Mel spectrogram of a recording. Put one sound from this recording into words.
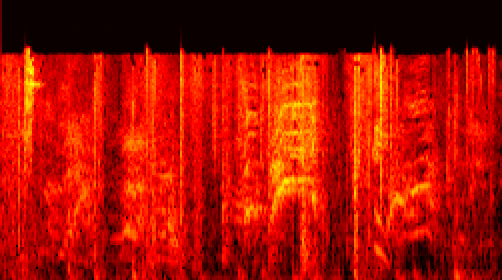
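A woman screams and shouts in panic.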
